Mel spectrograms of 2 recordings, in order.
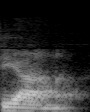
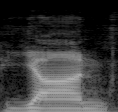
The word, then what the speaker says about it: Jan: is ian and jan is easy it's ian okay and it's divided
